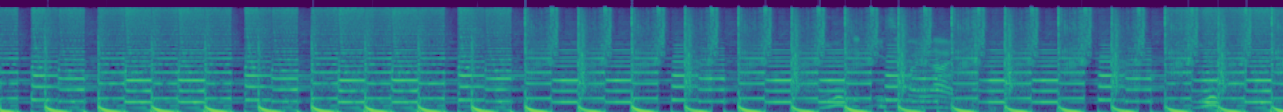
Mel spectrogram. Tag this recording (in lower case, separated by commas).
speech, music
